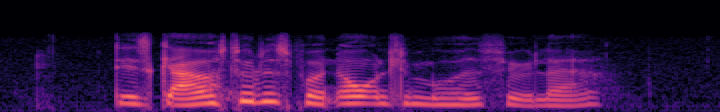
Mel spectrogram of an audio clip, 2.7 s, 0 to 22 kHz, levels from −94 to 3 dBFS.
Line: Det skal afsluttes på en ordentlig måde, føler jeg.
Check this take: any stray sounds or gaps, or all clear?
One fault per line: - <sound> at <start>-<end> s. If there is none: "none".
none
